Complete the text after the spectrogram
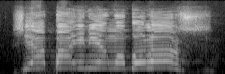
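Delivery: long, high, drawn-out yell; angry teacher's shout. Retold or imitated. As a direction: bellow like a furious teacher catching truants. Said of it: "Guru saya pada waktu marah dia teriak". (teriakan guru marah)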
